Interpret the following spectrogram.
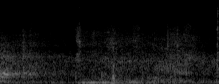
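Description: Faint rustling and a couple of light knocks as someone climbs into a car's driver seat.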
